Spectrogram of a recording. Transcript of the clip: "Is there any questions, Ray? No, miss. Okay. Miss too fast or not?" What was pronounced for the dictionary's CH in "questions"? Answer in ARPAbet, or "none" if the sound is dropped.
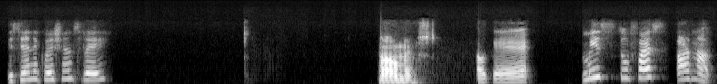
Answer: SH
